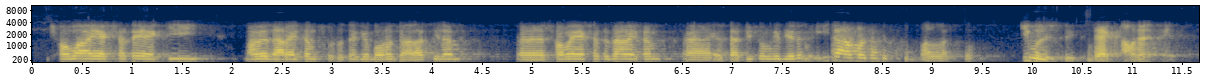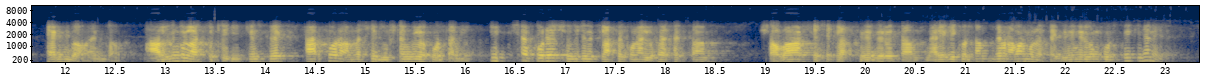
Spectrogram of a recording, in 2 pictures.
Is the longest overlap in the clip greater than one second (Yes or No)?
No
